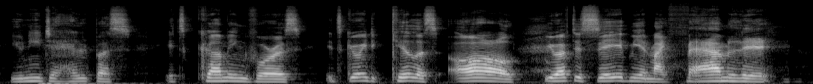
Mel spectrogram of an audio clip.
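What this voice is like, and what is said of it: Dramatic distress voice, attempted Australian accent. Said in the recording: “I don't know what voice you're doing... I'm pretty sure it's just an Australian accent... That's not what Australian people sound like”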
